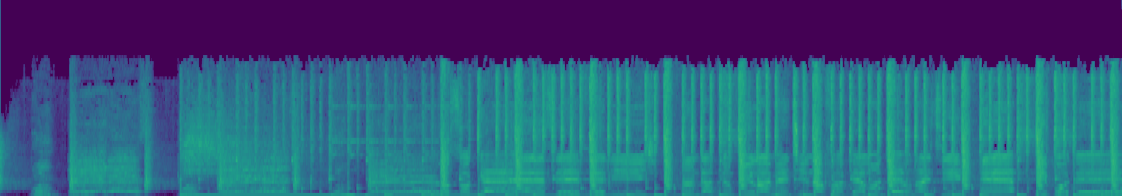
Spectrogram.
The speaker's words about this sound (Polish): Nowy styl, który w, w Brazylii jest nazywany funky i dzisiaj ma bardzo wiele różnych e, form, ale ta najbardziej klasyczna brzmi właśnie tak. Posłuchajcie.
